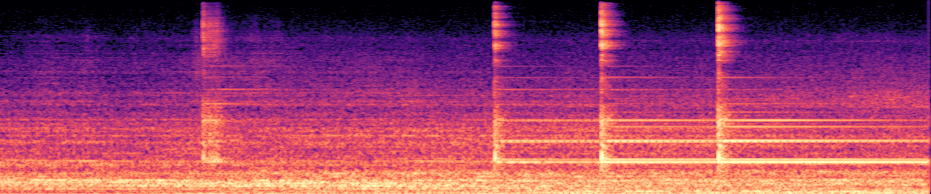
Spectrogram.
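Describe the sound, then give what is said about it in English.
A mindfulness bell is struck four times at uneven intervals, each clear metallic tone lingering and ringing on, over the steady low rumble of a passing train. “As always, enjoy the sound of the mindfulness bell as we enter into the realm of lore, fairy and folklore.”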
